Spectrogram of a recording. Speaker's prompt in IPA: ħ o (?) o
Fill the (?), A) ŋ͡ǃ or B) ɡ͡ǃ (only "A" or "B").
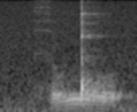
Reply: A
